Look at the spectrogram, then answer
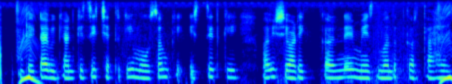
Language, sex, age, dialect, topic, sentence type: Hindi, female, 18-24, Kanauji Braj Bhasha, agriculture, statement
